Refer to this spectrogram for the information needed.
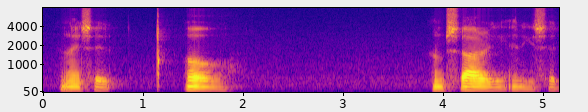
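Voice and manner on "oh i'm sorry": put-on insincere, mock-sincere "sorry", slower. Retelling your own past apology to him over breakfast, an insincere apology. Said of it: "did an imitation of my insincerity... with the sarcasms".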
